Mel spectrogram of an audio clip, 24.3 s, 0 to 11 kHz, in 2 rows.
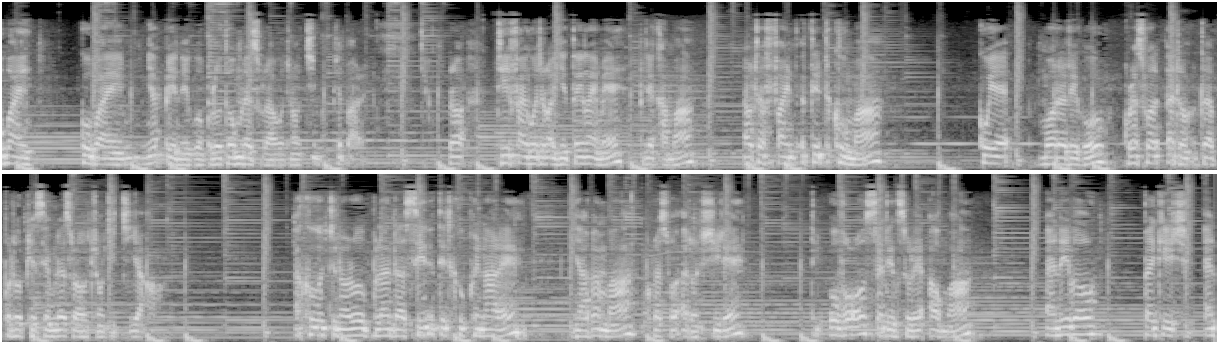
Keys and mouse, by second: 17.3 n, 18.5-19.8 middle drag, 19.8-24.3 drag.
